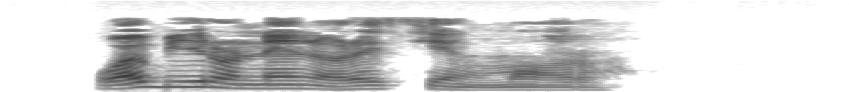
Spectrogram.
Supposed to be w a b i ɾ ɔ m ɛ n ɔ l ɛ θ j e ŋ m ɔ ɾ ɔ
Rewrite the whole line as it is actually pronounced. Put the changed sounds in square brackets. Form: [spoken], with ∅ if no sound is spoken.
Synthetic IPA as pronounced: w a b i ɾ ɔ [n] ɛ n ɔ [ɾ] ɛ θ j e ŋ m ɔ ɾ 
